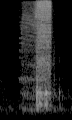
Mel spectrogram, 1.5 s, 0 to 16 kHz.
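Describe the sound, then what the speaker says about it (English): Aerosol can sprayed in a steady hiss lasting under a second, rising louder toward the end, close by during hand loading of 7.62x25mm Tokarev ammunition; no talk. "Just gonna spray."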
